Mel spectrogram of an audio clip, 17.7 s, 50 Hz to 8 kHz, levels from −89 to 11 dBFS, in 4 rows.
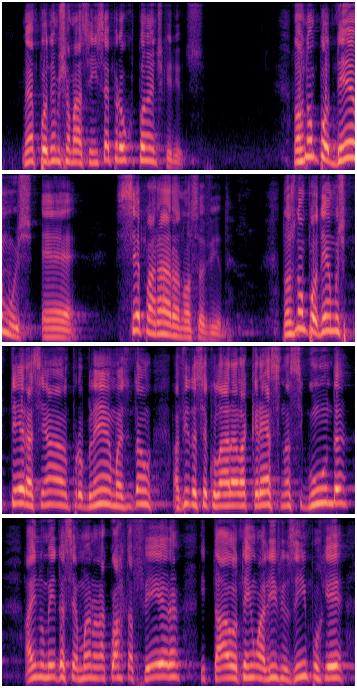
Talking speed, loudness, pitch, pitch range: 155 wpm, -16 LUFS, 210 Hz, 195-230 Hz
